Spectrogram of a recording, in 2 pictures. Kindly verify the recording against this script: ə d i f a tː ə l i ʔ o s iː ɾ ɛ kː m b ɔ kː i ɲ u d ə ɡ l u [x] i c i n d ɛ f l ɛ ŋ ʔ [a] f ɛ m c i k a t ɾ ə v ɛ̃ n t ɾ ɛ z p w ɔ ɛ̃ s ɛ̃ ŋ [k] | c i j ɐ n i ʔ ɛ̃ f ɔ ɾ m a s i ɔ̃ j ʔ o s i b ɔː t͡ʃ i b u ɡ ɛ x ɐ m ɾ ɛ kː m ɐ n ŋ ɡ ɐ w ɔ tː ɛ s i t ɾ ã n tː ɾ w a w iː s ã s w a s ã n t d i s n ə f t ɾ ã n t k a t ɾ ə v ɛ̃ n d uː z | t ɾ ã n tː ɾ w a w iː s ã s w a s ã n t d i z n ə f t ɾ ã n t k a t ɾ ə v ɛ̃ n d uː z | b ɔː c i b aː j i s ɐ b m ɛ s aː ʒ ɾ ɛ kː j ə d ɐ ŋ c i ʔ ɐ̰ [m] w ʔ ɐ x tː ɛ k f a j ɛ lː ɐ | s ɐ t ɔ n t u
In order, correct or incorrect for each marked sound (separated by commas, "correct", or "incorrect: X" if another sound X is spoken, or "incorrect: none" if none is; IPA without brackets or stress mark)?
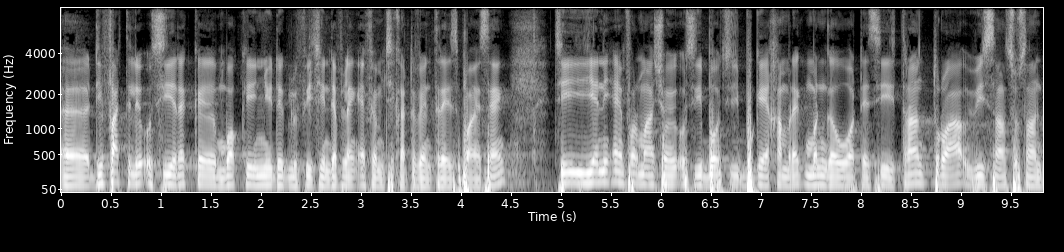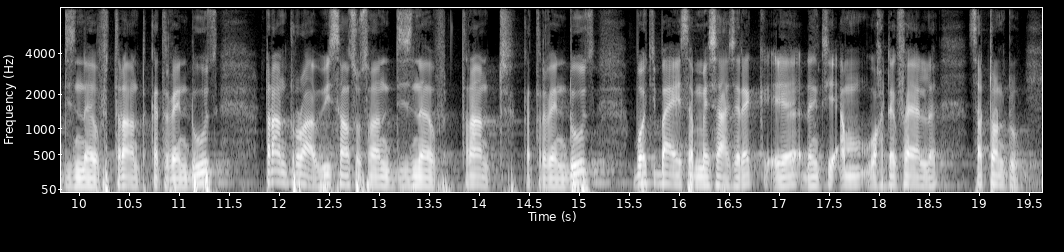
incorrect: f, incorrect: ɛ, correct, correct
